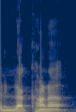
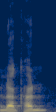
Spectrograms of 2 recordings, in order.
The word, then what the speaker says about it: लक्षण: जैसे लखन तो लिखेंगे शाह से, लेकिन बोला जाएगा, लिखेंगे तो शाह से लक्षण हो जाएगा वो, लेकिन बोला जाएगा लखन।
